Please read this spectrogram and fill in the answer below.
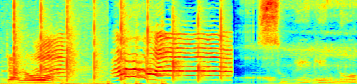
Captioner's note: screms of agony and frustration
